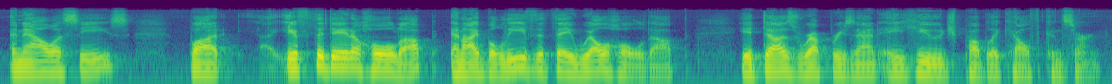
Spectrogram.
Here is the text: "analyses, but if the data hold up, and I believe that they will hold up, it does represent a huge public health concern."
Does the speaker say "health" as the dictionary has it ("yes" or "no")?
yes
